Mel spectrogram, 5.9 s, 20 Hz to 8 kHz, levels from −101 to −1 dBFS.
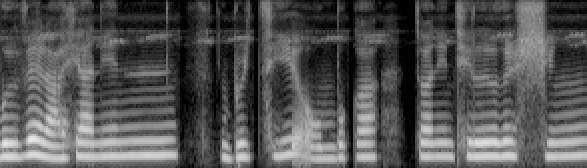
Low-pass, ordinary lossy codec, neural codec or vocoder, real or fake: none; none; none; real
